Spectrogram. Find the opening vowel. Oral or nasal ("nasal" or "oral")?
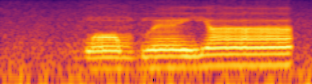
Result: nasal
